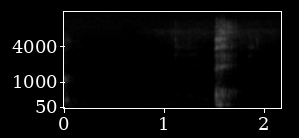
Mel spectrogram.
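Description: Dead silence on the call line, broken about one and a half seconds in by a single brief vocal sound from a man, falling in pitch.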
